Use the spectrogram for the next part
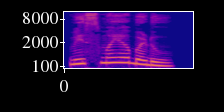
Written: ವಿಸ್ಮಯಬಡು

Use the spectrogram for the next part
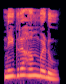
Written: ನಿಗ್ರಹಂಬಡು

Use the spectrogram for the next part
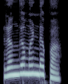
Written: ರಂಗಮಂಡಪ

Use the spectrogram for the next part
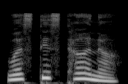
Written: ವಸ್ತಿಸ್ಥಾನ

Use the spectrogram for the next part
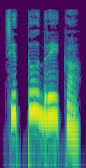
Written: ಚಿತ್ತೋದ್ರೇಕ

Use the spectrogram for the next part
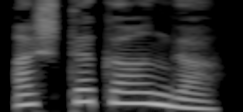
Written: ಅಷ್ಟಕಾಂಗ

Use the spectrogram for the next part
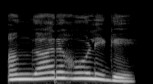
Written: ಅಂಗಾರಹೋಳಿಗೆ

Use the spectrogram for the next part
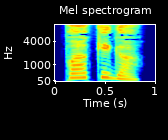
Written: ಪಕ್ಕಾಗು

